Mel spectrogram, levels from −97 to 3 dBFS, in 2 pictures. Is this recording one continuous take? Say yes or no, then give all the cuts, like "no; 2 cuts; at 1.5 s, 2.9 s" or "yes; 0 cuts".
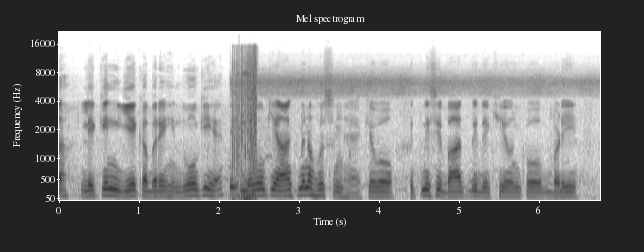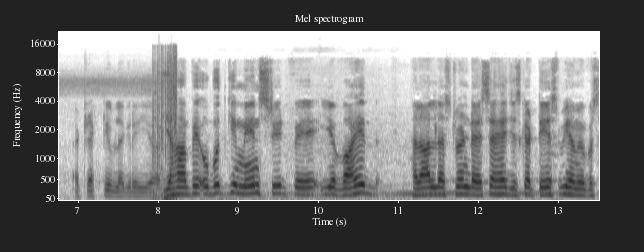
no; 3 cuts; at 2.2 s, 4.5 s, 8.0 s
